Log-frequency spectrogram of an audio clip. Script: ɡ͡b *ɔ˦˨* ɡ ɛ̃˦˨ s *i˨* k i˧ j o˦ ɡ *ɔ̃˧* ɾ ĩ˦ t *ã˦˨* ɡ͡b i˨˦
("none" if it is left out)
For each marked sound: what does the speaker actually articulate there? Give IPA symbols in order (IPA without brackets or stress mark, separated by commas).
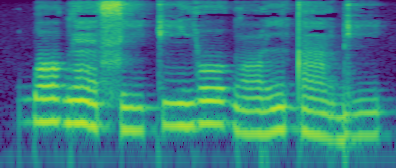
ɔ˦, i˨, ɔ̃˧, ã˦˨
